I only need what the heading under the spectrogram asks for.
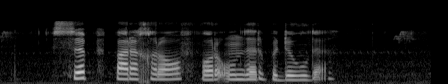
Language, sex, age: Afrikaans, female, 20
